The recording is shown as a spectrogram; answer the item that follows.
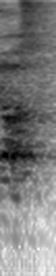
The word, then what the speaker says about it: ghost: printing press, he took the Middle English word ghost, G-O-S-T, but he spelled it with a silent H.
